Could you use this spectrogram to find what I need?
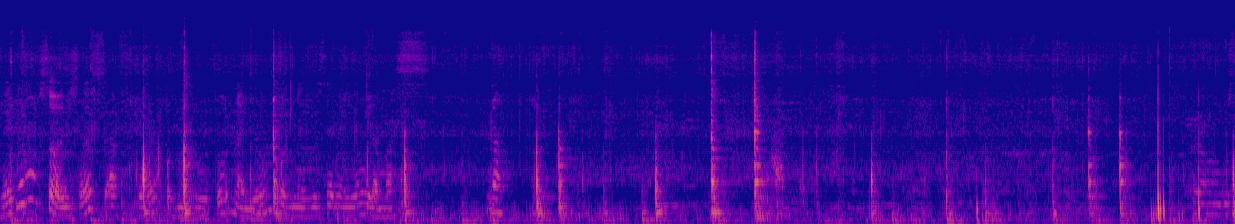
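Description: Chicken and onions sizzle in a hot pan.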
